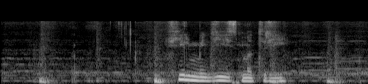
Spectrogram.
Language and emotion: Russian, neutral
